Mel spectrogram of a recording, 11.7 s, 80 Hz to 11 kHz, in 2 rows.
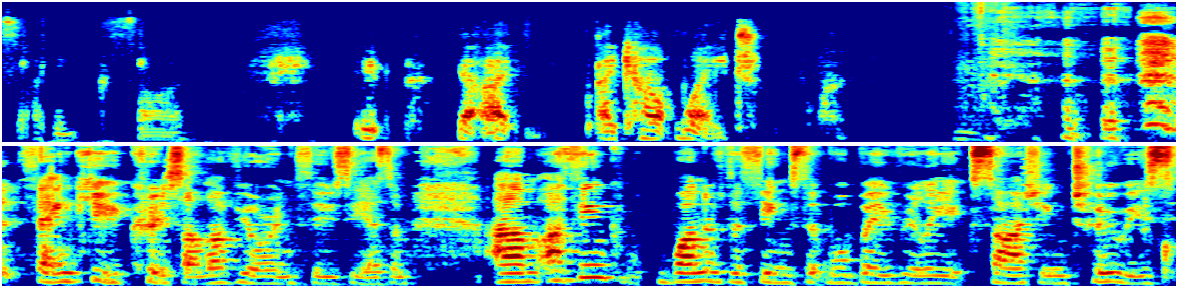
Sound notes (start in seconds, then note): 4.8 women laughing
